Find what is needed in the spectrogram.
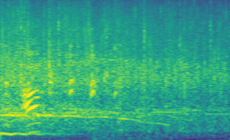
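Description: Studio audience laughing and applauding, with a few laughing voices near the start, dying away over the two seconds.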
